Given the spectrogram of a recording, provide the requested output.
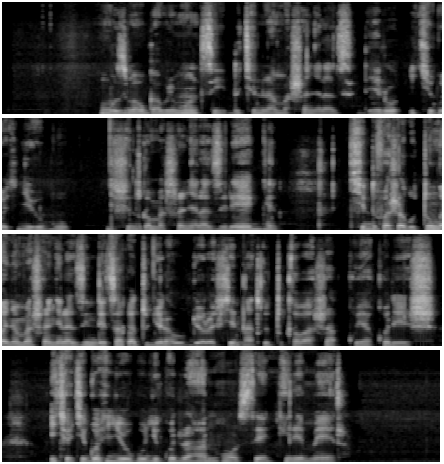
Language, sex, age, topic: Kinyarwanda, female, 18-24, government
